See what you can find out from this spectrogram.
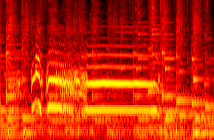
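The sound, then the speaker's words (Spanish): A rooster crows once, loud and close, a long drawn-out cock-a-doodle-doo with a rising start and a sustained wavering tail, with no one speaking. “Esto quiere decir que el gallo no canta porque ve que está amaneciendo, sino por lo que le dice el reloj biológico que tiene por dentro.”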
